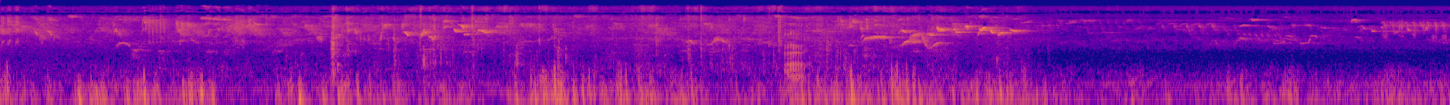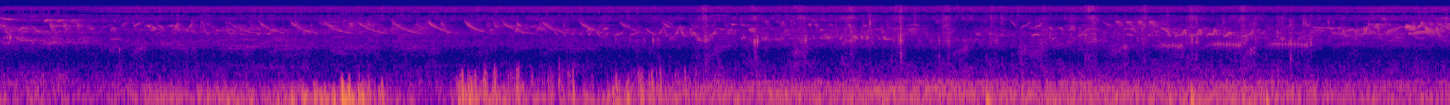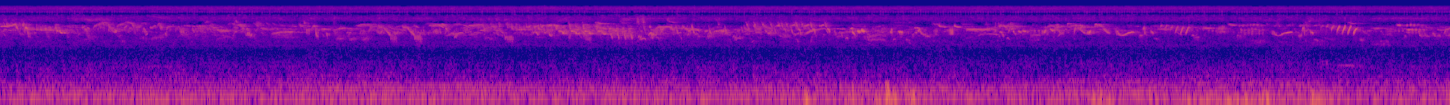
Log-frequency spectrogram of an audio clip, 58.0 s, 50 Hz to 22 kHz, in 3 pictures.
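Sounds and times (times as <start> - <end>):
songbirds chirping and trilling: 0.0 - 58.0
low background rumble: 27.0 - 38.1.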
